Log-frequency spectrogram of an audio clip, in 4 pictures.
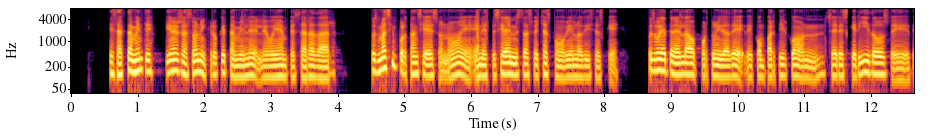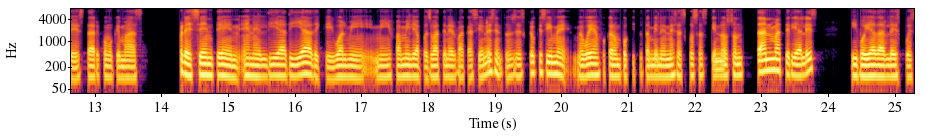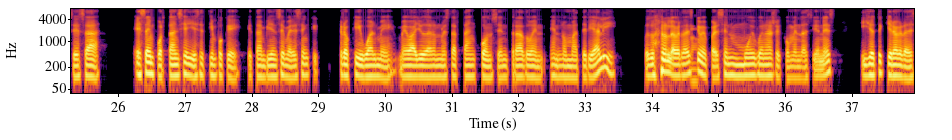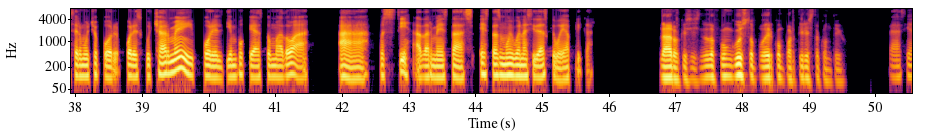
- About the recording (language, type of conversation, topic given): Spanish, advice, ¿Cómo puedo practicar la gratitud a diario y mantenerme presente?
- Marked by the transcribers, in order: none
